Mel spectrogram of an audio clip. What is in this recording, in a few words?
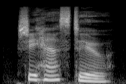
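she has to, English, female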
